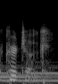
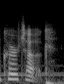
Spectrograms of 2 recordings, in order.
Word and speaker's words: Kuruk: a thousand Generations before kuruk Kur I don't know why I keep calling him kuk it sounds like his it sounds like the r is silent in the center and one that would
